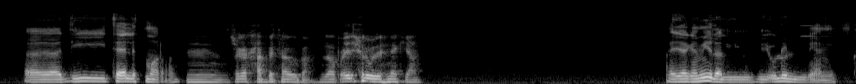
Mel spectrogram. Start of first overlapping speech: none

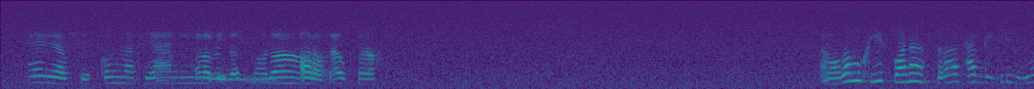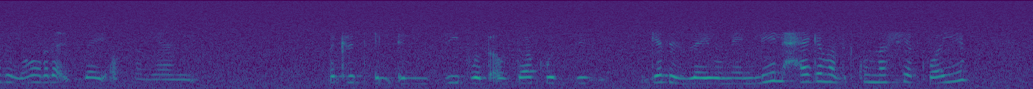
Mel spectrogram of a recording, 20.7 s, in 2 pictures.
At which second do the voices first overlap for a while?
2 s

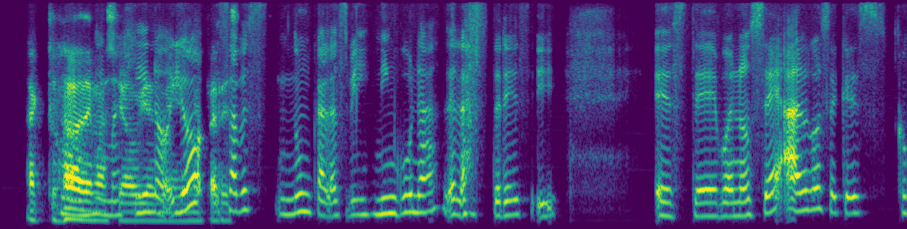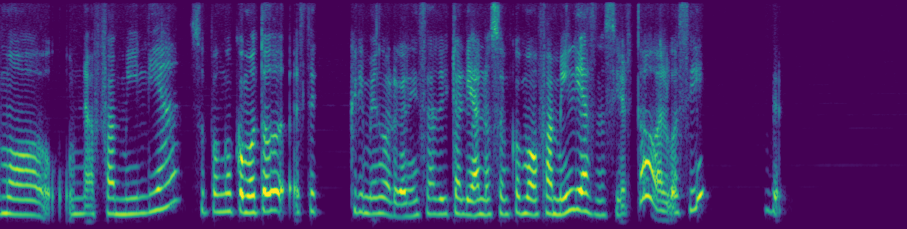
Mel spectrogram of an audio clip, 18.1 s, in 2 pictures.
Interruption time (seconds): 1 s

